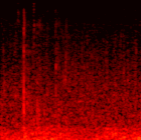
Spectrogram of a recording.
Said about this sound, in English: the rain seemed to get stronger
